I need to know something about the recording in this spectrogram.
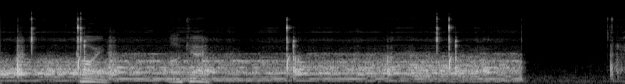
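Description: Upbeat game music plays from a tablet's small speaker.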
